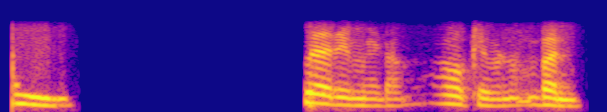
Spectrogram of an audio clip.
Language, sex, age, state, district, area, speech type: Kannada, female, 30-45, Karnataka, Gulbarga, urban, conversation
